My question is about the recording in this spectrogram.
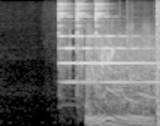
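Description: A brief silence, then the show's closing theme music cuts in suddenly about three quarters of a second in. It opens with a few sharp hits and ringing tones, and heavy low notes build under them.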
